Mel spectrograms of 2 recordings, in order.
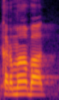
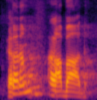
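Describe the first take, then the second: First: The two parts are run together into one word. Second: The name is said as two separate parts. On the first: This is how it is said in Punjabi. "इसको पंजाबी में कैसे बोलते हैं?" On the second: This is the original form of the name. "असल नाम क्या है?"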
